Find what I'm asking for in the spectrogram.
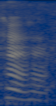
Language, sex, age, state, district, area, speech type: Bengali, female, 30-45, West Bengal, Kolkata, urban, spontaneous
